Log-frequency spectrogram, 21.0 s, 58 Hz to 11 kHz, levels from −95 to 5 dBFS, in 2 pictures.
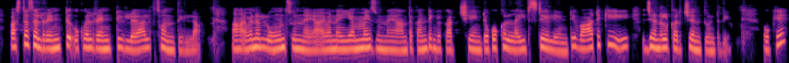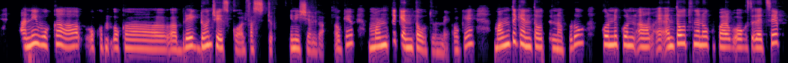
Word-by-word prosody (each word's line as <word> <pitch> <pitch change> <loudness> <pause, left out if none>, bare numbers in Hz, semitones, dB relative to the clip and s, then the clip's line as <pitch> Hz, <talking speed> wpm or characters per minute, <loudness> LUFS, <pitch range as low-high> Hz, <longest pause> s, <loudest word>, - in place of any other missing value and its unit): ఫస్టసలు 230 0 +3
rent, 210 +5 +1
ఒకవేళ 210 +1 -1
rent 195 +2 -1
ఇల్లా, 190 -4 -3
ఆళ్ళ 210 +2 -2
సొంత 180 -5 -2
ఇల్లా, 165 - -8 0.5
ఆహ్, 195 - +1
ఏమైనా 215 +3 +2
లోన్సున్నాయా, 195 -2 -1
ఏమైనా 185 0 -1
ఈఎంఐస్సున్నాయా, 195 -2 -1
అంతకంటే 190 +4 -4 0.2
ఖర్చేంటి, 180 +1 -3
ఒక్కొక్క 210 +3 -2
లైఫ్ 180 +2 -4
స్టైలేంటి, 185 -2 -2
వాటికి 255 +7 0 0.5
జనరల్ 215 -1 +2
ఖర్చెంతుంటది. 175 -5 -3 0.5
ఓకే. 275 - -1 0.4
అని 275 +6 +6
ఒక 260 - -12 0.5
ఒక - - -32 0.3
ఒకా 210 0 -3 0.7
బ్రేక్ 230 -2 +4
డౌన్ 270 +3 +3
చేసుకోవాలి 210 -5 +1
ఫస్టు. 190 - -1 0.3
ఇనీషియల్‌గా 175 -6 -1 0.2
ఓకే. 275 +9 -2 0.4
మంత్‌కెంతవుతుంది, 210 - +2
ఓకే. 250 +11 -3 0.4
మంత్‌కెంతవుతున్నప్పుడు 235 - +2 0.3
కొన్ని, 275 0 +6
కొన్ని 255 -4 +2
ఆహ్, 225 - +1 0.2
ఎంత 245 - +1
అవుతుందని 280 -2 +2
ఒక 225 - -25
ప - - +6 0.3
ఒక - - -11 0.2
లెట్స్ 215 +8 0
సే 325 - +5
210 Hz, 130 wpm, -23 LUFS, 185-235 Hz, 0.7 s, అని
